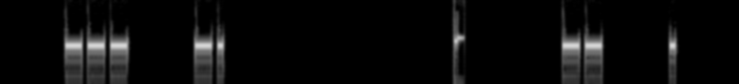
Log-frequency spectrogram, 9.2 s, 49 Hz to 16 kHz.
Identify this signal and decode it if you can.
Morse code, heard as a keyed tone, about 17 wpm, spaced as for 8 wpm, 700 Hz. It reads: ON ME
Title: 4x Character Spacing - Top 200 Words - 17wpm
